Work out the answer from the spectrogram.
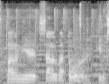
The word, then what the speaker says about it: Paulaner: I might pronounce it wrong. Paulaner München? München. It's Paulaner.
